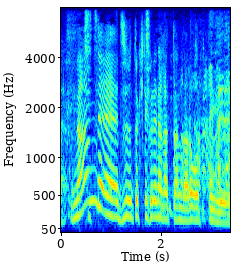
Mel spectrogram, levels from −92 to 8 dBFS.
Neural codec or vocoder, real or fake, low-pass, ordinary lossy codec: none; real; none; none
